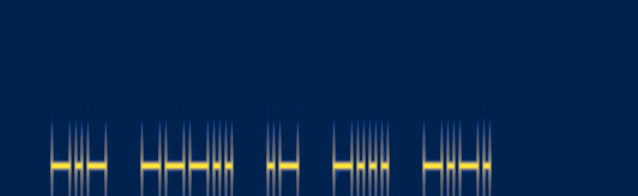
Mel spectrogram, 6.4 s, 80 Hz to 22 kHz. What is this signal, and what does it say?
Morse code, heard as a keyed tone, about 20 wpm, spaced as for 15 wpm, 700 Hz. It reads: K8ABC
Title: 238 Lesson 38g - Letter q - Call Signs 20wpm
